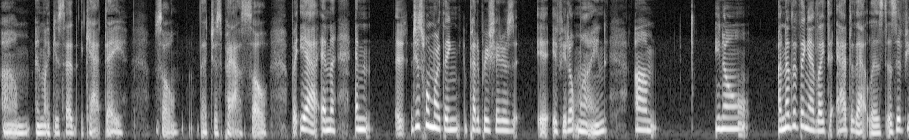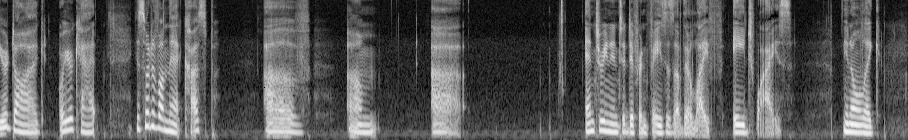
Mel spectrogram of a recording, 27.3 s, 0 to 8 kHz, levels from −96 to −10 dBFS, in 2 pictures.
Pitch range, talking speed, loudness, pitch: 135-220 Hz, 145 wpm, -19 LUFS, 170 Hz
